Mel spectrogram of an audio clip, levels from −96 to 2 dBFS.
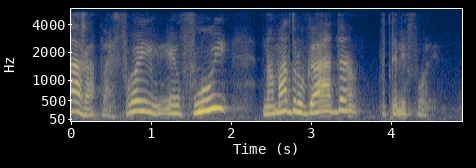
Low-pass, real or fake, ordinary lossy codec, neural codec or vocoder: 5.4 kHz; fake; AAC, 32 kbps; codec, 16 kHz, 2 kbps, FunCodec, trained on Chinese and English, 25 frames a second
